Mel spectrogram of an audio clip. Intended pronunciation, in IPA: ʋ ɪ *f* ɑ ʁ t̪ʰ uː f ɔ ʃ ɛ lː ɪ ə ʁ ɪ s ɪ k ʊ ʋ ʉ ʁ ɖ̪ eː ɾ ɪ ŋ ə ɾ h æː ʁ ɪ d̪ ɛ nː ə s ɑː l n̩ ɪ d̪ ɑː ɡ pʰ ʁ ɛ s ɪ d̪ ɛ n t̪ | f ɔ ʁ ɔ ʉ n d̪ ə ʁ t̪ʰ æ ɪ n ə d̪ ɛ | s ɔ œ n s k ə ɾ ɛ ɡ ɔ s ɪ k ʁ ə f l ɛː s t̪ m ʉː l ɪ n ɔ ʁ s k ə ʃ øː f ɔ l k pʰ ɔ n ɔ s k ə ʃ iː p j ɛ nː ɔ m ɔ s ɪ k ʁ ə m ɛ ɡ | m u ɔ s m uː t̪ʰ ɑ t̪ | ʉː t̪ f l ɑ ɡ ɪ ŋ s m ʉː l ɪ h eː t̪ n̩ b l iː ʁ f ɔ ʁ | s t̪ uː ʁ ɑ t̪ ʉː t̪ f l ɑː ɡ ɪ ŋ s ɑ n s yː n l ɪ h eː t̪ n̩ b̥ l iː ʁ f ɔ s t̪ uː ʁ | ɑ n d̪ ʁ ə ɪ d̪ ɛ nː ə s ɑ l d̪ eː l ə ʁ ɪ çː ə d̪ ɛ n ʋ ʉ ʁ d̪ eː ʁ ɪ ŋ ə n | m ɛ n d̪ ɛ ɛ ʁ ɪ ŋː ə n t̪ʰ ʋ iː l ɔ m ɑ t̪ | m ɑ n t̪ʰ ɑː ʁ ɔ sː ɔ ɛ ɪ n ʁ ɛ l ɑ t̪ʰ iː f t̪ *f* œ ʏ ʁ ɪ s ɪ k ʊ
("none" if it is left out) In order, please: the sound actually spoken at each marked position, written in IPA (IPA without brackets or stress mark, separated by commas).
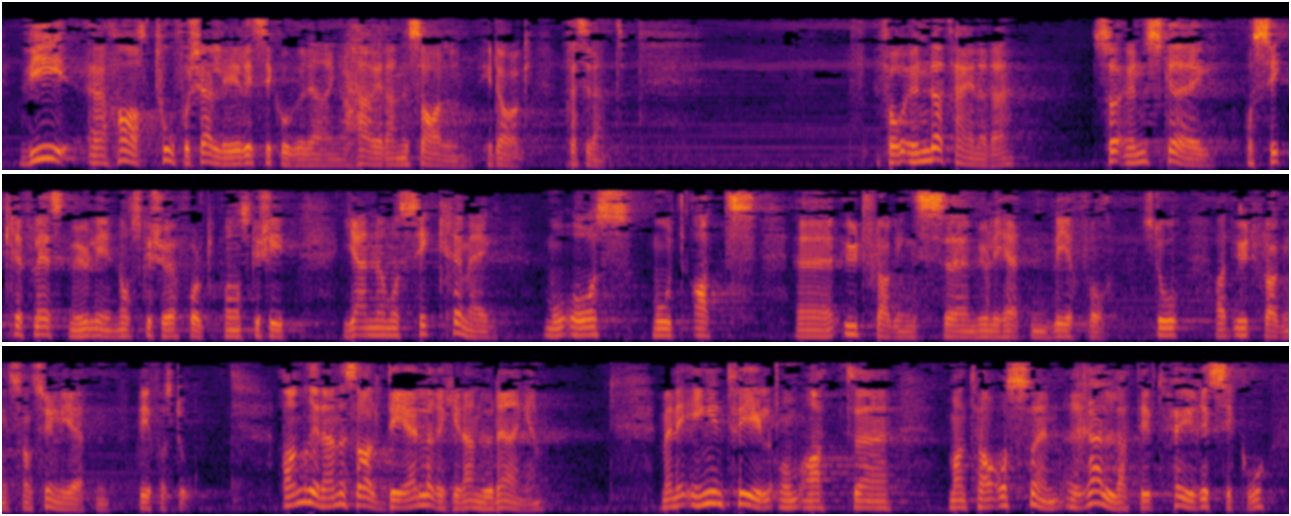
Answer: h, h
